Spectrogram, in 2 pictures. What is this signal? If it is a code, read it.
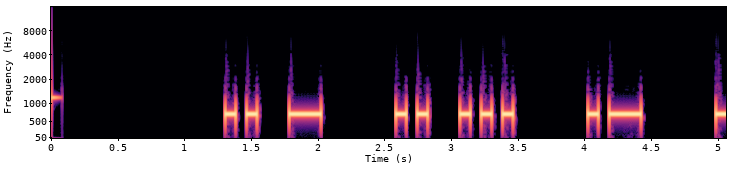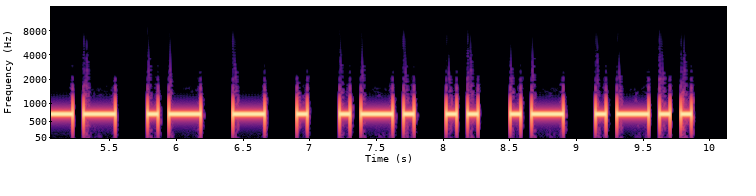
Morse code, heard as a keyed tone, about 15 wpm, 700 Hz. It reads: IT IS A MATERIAL
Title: Sentences from Top 1000 Words - Review Part 5 - 15wpm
